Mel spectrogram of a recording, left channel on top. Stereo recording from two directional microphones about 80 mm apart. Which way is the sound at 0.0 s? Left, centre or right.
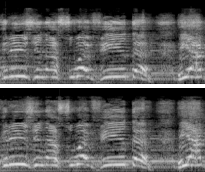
Right.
